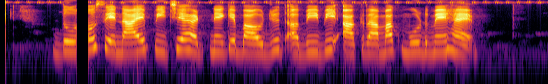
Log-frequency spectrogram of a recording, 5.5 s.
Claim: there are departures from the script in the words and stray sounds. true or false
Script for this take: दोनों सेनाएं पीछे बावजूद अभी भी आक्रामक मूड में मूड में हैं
true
